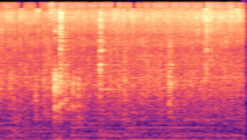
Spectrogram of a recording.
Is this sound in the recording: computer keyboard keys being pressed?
no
